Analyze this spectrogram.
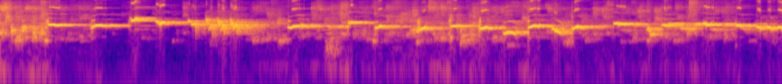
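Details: Caged yellow-vented bulbul in full, lively song mixing in borrowed white-rumped shama phrases, recorded to train other house bulbuls; a dense, unbroken run of short clear whistles, each note stepping up or down in pitch.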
